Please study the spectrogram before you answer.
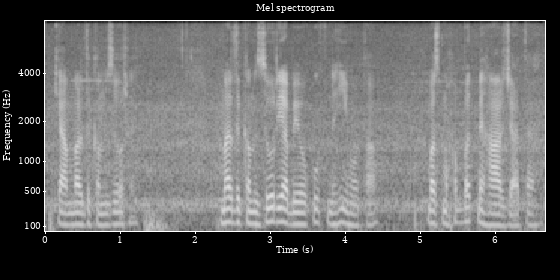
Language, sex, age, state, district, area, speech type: Urdu, male, 18-30, Delhi, South Delhi, urban, spontaneous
